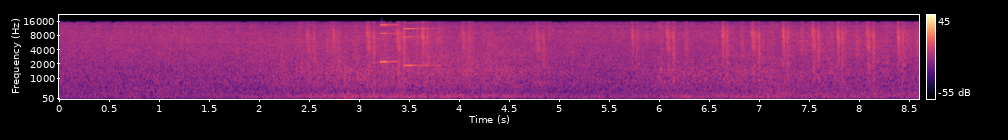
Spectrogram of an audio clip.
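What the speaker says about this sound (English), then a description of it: "Remember that your footsteps are louder when running, making you easier to discover." Running footsteps in the Metal Gear video game played on PPSSPP sound as rapid, steady thuds over a noisy background like rain. They stay fairly even and mid-loud throughout, with no talking.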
